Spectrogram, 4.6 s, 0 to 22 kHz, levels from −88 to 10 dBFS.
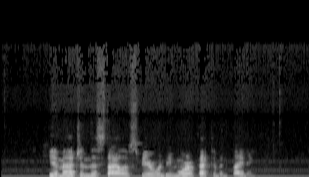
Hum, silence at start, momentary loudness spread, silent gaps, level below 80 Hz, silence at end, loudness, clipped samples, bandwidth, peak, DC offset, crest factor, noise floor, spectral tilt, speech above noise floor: none; 0.75 s; 9 LU; none; -66 dBFS; 0.85 s; -22 LUFS; under 0.1%; 16.5 kHz; -4 dBFS; under 0.1%; 20 dB; -54 dBFS; -6.5 dB/octave; 32 dB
